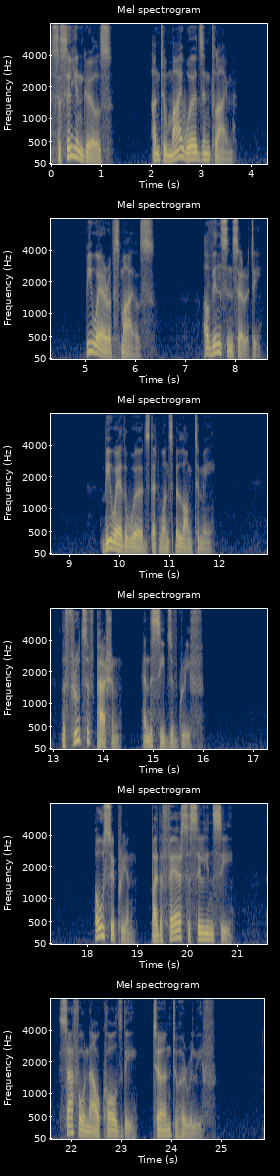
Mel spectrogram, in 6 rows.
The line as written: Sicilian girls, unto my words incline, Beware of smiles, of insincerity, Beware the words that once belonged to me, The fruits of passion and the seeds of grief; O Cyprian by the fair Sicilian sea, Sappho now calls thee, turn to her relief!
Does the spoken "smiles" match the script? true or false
true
